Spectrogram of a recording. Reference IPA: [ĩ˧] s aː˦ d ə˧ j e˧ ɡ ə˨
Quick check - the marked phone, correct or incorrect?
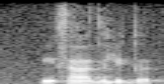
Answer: correct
